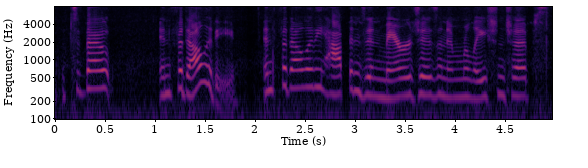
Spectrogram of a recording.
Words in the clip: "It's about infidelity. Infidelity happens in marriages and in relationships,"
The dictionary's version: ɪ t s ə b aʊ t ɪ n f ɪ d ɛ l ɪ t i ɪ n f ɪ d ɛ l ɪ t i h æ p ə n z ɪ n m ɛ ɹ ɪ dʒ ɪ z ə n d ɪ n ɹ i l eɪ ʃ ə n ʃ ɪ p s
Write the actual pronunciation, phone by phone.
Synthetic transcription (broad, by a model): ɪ t s ə b aʊ t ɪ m f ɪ d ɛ l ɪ t i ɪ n f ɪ d ɛ l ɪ t i h æ p ə n z ɪ n m ɛ ɹ ɪ dʒ ɪ z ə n ɪ n ɹ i l eɪ ʃ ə n ʃ ɪ p s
